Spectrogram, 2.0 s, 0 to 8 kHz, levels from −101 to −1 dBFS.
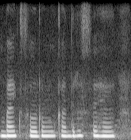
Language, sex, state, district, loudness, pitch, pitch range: Hindi, female, Jharkhand, Palamu, -12 LUFS, 260 Hz, 255-265 Hz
